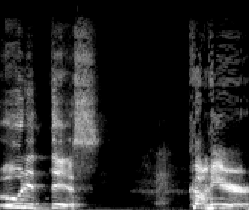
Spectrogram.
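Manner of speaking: shrill, very high screaming outburst. Game master voices the king to the players' characters, screaming out. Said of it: "And he screams out".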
